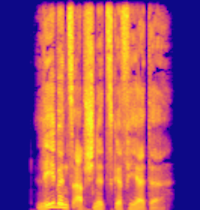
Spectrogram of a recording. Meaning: current partner
- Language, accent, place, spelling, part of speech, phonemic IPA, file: German, Germany, Berlin, Lebensabschnittsgefährte, noun, /ˈleːbn̩sˌʔapʃnɪt͡sɡəˌfɛːɐ̯tə/, De-Lebensabschnittsgefährte.ogg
